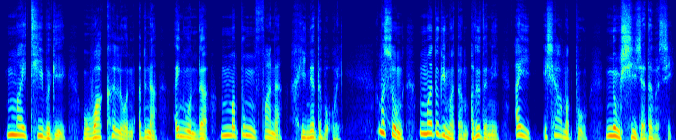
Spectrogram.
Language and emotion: Manipuri, disgusted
